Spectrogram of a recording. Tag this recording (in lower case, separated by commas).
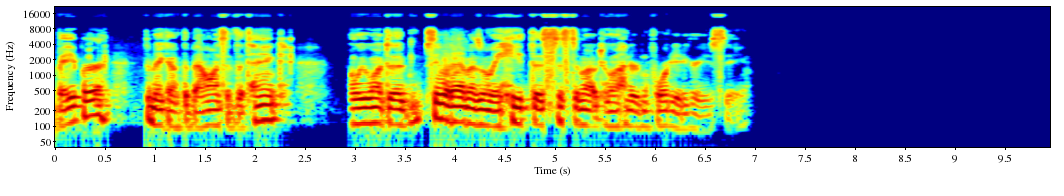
speech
